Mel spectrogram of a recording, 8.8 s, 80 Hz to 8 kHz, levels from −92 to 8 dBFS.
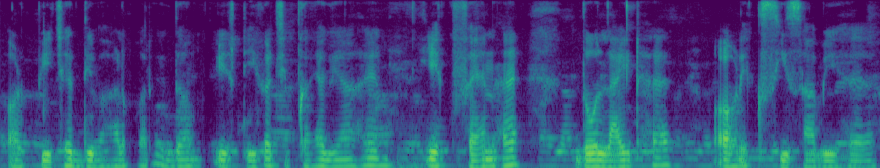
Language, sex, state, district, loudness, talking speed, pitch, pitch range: Hindi, male, Bihar, Patna, -21 LUFS, 135 wpm, 120 Hz, 115-125 Hz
